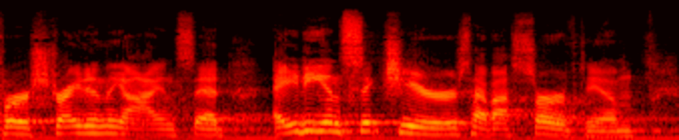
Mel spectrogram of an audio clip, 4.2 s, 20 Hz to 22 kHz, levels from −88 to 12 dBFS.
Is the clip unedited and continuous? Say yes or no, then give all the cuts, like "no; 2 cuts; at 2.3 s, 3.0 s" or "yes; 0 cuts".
yes; 0 cuts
